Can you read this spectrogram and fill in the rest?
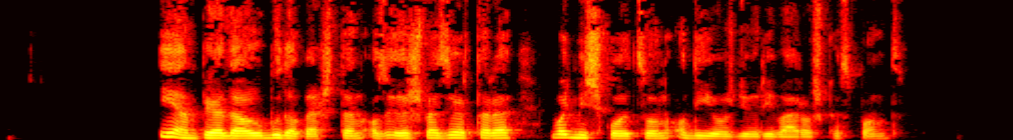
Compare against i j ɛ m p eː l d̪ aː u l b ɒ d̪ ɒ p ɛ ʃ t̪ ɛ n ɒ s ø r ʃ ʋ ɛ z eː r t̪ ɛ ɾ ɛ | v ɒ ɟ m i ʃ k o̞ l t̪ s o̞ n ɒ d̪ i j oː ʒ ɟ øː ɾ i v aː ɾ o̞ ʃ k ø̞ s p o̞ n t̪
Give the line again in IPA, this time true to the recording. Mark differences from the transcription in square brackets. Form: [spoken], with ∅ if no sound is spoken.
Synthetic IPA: i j ɛ m p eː l d̪ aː u l b [u] d̪ ɒ p ɛ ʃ t̪ ɛ n ɒ [z] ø r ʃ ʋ ɛ z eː r t̪ ɛ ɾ ɛ | v ɒ ɟ m i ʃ k o̞ l t̪ s o̞ n ɒ d̪ i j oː ʒ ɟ øː ɾ i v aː ɾ o̞ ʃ k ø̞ s p o̞ n t̪

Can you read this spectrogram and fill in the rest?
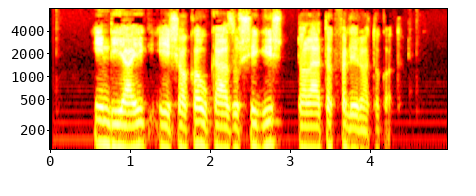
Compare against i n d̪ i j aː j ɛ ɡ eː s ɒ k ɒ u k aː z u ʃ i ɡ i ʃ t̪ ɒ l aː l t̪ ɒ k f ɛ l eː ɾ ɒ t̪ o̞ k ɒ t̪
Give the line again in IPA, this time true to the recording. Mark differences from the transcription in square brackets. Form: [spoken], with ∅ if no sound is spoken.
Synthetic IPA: i n d̪ i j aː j [i] ɡ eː [ʃ] ɒ k ɒ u k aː z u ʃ i ɡ i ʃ t̪ ɒ l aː l t̪ ɒ k f ɛ l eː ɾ ɒ t̪ o̞ k ɒ t̪

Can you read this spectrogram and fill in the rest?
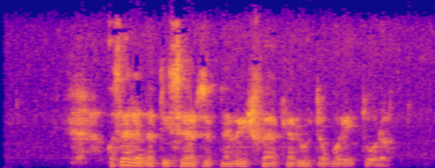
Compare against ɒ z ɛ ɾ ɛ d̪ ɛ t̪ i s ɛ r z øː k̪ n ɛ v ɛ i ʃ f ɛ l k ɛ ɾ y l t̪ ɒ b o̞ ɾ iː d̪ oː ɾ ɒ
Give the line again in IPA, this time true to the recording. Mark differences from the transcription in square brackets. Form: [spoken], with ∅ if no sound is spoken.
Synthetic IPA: ɒ z ɛ ɾ ɛ d̪ ɛ t̪ i s ɛ r z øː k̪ n ɛ v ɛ i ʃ f ɛ l k ɛ ɾ y l t̪ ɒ b o̞ ɾ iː [t̪] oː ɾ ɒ

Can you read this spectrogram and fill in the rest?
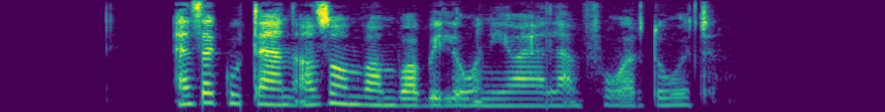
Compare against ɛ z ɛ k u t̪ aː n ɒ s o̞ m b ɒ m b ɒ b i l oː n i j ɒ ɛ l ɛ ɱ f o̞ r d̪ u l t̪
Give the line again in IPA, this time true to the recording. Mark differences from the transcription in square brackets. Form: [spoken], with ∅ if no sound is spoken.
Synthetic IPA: ɛ z ɛ k u t̪ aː n ɒ [z] o̞ m b ɒ m b ɒ b i l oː n i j ɒ ɛ [lː] ɛ ɱ f o̞ r d̪ u l t̪

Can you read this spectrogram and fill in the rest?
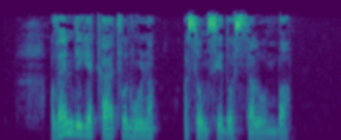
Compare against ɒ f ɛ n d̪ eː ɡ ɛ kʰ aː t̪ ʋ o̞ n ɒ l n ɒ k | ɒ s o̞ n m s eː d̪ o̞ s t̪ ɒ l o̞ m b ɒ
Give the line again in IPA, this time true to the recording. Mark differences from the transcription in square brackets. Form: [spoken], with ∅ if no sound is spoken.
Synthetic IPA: ɒ [v] ɛ n d̪ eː ɡ ɛ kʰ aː t̪ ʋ o̞ n [u] l n ɒ k | ɒ s o̞ [∅] m s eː d̪ o̞ s t̪ ɒ l o̞ m b ɒ

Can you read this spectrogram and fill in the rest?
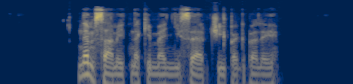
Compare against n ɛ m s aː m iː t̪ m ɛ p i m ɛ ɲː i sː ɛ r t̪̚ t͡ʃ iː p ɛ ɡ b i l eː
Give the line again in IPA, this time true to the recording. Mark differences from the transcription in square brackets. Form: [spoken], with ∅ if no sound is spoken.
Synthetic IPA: n ɛ m s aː m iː t̪ [n] ɛ [k] i m ɛ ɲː i [s] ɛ r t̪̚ t͡ʃ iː p ɛ ɡ b [ɛ] l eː

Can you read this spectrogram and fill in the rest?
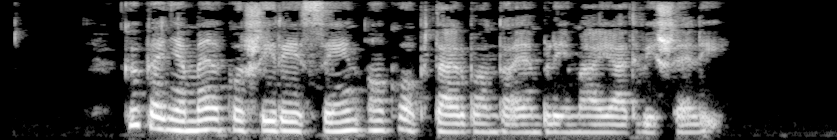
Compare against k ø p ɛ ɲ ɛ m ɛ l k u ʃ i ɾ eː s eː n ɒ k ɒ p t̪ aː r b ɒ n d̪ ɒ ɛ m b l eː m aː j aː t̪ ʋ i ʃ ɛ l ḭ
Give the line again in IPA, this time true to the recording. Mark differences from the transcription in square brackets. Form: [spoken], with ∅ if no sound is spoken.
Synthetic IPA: k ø p ɛ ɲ ɛ m ɛ l k [o] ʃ i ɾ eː s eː n ɒ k ɒ p t̪ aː r b ɒ n d̪ ɒ ɛ m b l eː m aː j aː t̪ ʋ i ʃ ɛ l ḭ

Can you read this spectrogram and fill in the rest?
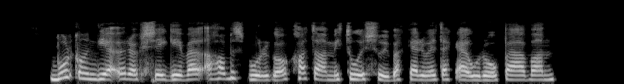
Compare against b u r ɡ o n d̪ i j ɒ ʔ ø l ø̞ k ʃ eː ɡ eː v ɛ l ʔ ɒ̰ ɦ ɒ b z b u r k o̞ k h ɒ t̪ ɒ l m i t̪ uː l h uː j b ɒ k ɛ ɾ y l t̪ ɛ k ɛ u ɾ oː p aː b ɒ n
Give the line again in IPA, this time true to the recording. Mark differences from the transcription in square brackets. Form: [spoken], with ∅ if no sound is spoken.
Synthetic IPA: b u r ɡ o n d̪ i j ɒ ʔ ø [ɾ] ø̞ k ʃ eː ɡ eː v ɛ l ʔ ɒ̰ ɦ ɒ b z b u r [ɡ] o̞ k h ɒ t̪ ɒ l m i t̪ uː l [ʃ] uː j b ɒ k ɛ ɾ y l t̪ ɛ k ɛ u ɾ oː p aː b ɒ n

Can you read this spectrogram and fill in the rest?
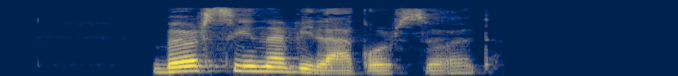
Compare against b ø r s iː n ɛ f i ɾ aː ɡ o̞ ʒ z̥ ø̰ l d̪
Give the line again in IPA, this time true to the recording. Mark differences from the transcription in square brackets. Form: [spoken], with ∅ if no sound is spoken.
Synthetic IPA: b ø r s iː n ɛ [v] i [l] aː ɡ o̞ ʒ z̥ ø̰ l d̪

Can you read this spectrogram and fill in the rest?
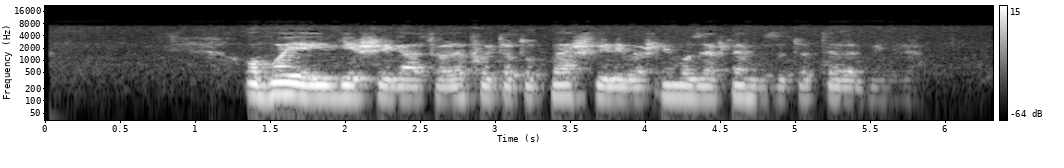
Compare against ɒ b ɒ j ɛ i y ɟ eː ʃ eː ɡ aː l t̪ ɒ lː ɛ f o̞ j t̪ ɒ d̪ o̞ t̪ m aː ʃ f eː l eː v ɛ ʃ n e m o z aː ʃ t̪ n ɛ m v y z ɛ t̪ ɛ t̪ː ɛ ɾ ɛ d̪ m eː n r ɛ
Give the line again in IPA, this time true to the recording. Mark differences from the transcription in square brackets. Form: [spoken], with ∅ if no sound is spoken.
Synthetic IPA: ɒ b ɒ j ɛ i y ɟ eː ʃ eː ɡ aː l t̪ ɒ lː ɛ f o̞ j t̪ ɒ [t̪] o̞ t̪ m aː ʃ f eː l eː v ɛ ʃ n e m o z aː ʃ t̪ n ɛ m v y z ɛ t̪ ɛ t̪ː ɛ ɾ ɛ d̪ m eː [ɲ] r ɛ

